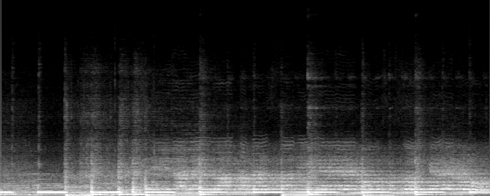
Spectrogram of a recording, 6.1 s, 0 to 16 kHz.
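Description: Rock band playing live: a repeated bright note over bass and drum hits about every 0.8 seconds, with a sustained, choir-like chord swelling in about two seconds in.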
